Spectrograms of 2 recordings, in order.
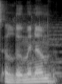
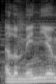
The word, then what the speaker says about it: aluminium: But yeah, you should hear how the British pronounce aluminum. Aluminium. Aluminum.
